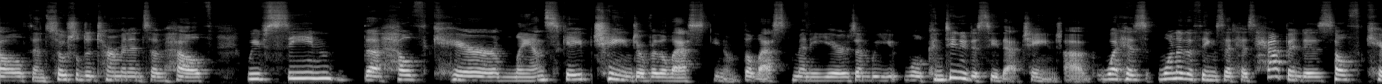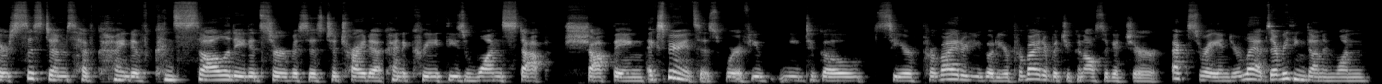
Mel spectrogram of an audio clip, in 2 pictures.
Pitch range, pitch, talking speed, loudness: 175-220 Hz, 185 Hz, 190 wpm, -19 LUFS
